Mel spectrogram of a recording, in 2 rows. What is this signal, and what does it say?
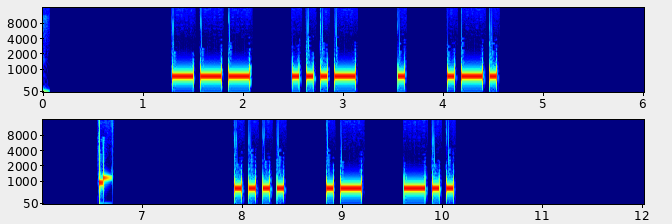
Morse code, heard as a keyed tone, about 17 wpm, spaced as for 12 wpm, 700 Hz. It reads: OVER HAD
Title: 2x Character Spacing - Top 100 Words - 17wpm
